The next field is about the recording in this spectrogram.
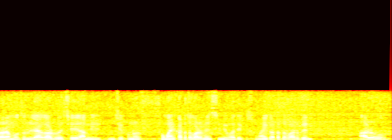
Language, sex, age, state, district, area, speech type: Bengali, male, 45-60, West Bengal, Purba Bardhaman, urban, spontaneous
